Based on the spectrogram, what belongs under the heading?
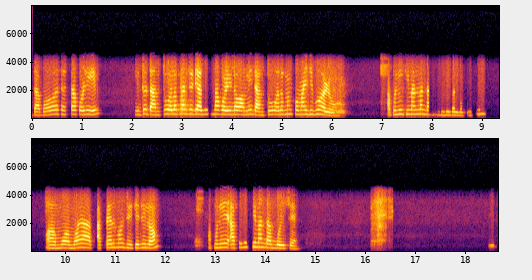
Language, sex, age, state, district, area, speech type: Assamese, female, 30-45, Assam, Morigaon, rural, conversation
